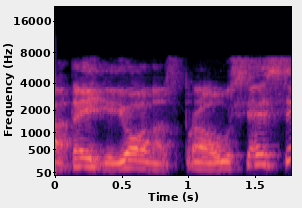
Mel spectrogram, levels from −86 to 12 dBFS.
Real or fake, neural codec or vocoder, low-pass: fake; codec, 16 kHz, 16 kbps, FunCodec, trained on Chinese and English, 50 frames a second; 7.2 kHz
